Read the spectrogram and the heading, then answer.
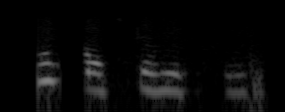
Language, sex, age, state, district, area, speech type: Bengali, female, 45-60, West Bengal, Birbhum, urban, conversation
